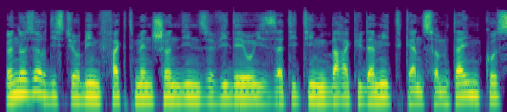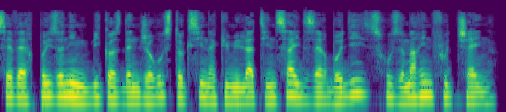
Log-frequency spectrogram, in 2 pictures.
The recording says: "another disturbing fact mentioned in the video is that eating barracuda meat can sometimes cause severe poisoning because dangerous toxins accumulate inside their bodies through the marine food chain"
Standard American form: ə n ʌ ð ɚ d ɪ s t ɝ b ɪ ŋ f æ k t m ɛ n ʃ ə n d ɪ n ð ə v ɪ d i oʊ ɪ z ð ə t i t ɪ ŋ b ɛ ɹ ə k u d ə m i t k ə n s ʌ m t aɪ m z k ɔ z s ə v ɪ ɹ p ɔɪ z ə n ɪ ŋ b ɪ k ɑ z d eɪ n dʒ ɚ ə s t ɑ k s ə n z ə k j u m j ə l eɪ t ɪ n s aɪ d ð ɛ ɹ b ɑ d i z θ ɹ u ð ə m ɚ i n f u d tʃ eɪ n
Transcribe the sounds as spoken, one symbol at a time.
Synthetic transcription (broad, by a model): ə n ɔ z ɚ d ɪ s t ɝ b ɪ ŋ f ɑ k t m ɛ n ʃ ə n d ɪ n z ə v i d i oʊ ɪ z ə t i t ɪ ŋ b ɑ ɹ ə k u d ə m i t k ə n s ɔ m t aɪ m k ɔ z s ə v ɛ ɹ p ɔɪ z ə n ɪ ŋ b ɪ k ɑ z d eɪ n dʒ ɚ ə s t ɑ k s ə n ə k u m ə l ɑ t ɪ n s aɪ d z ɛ ɹ b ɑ d i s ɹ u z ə m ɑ i n f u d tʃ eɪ n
